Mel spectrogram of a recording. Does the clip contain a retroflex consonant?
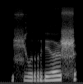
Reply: yes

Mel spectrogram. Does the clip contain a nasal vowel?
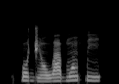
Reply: yes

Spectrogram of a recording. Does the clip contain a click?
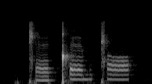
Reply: yes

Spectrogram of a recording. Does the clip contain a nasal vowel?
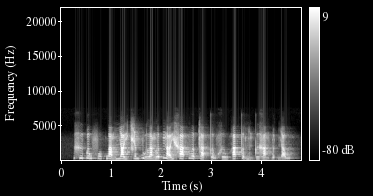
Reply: no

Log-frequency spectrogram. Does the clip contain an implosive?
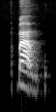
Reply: yes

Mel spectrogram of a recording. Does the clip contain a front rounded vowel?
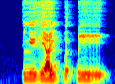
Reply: no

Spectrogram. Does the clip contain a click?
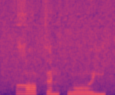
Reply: no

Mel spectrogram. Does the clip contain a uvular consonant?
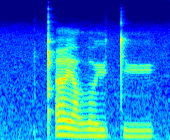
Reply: yes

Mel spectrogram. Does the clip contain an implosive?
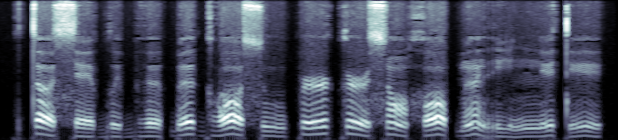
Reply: yes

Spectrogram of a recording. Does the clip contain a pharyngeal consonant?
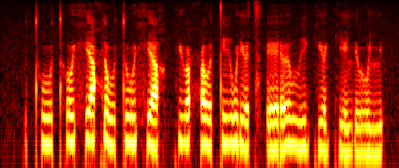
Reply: yes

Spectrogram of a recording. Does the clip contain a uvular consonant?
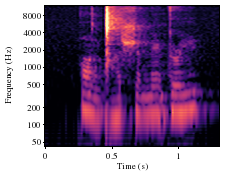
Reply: yes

